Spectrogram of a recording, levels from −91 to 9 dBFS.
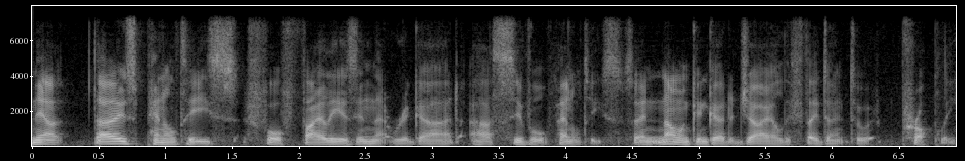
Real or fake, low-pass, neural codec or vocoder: fake; 7.2 kHz; vocoder, 44.1 kHz, 128 mel bands every 256 samples, BigVGAN v2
